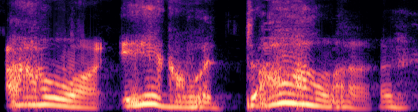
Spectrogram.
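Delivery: loud, slow, high bellow; mock-dramatic shout. Topping the co-host's pick, mock-dramatic shout. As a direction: bellow the name, drawn out and hammed-up.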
